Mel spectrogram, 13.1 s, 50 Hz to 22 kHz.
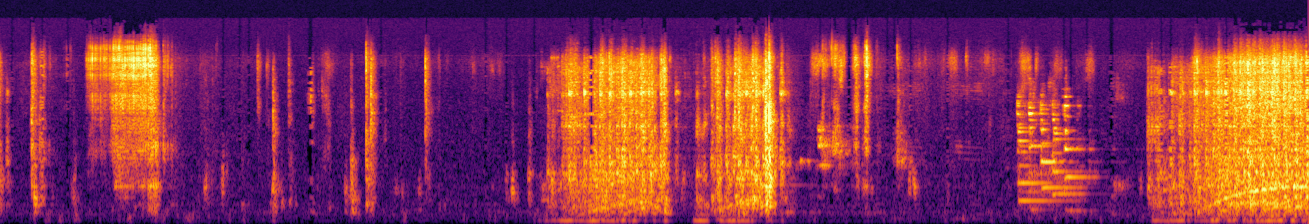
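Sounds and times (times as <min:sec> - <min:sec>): sewing machine stitching: 0:05.5 - 0:08.0, 0:11.5 - 0:13.0.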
